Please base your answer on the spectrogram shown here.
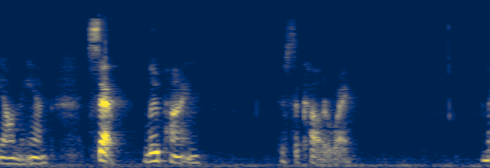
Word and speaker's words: Lupine: way it spelled it it should be Lupine which is a flower Lupine l u p i n e but for some reason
